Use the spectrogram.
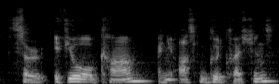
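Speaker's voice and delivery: ordinary talk, nothing marked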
